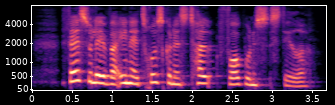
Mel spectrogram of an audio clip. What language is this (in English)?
Danish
